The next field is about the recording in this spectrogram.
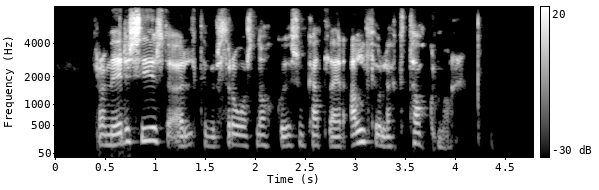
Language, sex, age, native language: Icelandic, female, 20-29, Icelandic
